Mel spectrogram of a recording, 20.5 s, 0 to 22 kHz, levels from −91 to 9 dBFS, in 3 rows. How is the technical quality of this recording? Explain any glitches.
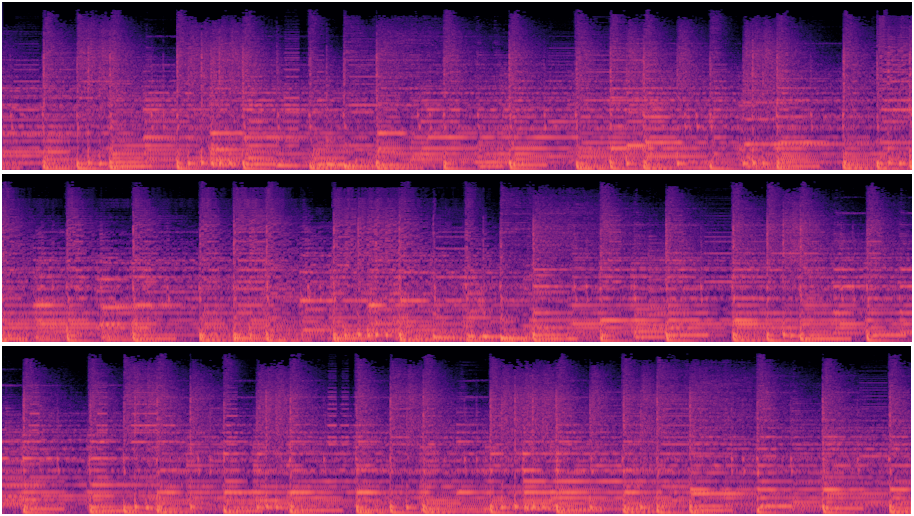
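The recording has one glitch: a stretch where the stream drops to a lower bitrate. From 6.5 to 10.5 s, an adaptive stream at a lower bitrate takes over. The player switched to a cheaper encoding for four seconds, presumably because the connection slowed. Codec artefacts increase. The sound suggests a move from roughly 64 kbit/s Opus to about 16 kbit/s. Quality changes abruptly at both boundaries, with no gap or dropout.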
